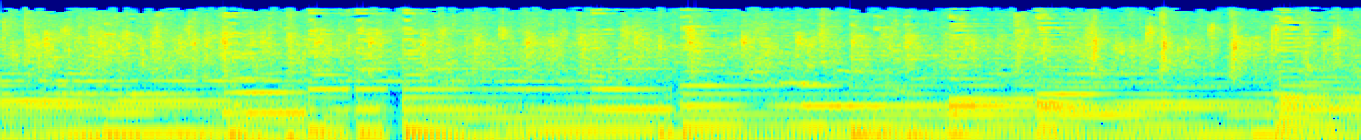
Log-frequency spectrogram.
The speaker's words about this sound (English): One last time before you're seated, clap your hands and praise to the Lord.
